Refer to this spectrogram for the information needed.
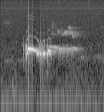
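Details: Local zebra dove (perkutut) singing a lure song in the ngayer kerot nutut style, meant to stir other doves into song: a single loud, mid-pitched cooing phrase that starts with a sharp note and trails into a soft, rolling trill for about a second.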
